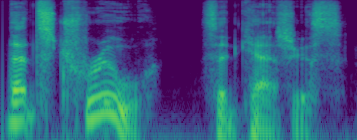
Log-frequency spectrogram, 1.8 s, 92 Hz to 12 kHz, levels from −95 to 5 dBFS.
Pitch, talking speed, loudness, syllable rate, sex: 160 Hz, 135 wpm, -24 LUFS, 3.4 syllables/s, male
